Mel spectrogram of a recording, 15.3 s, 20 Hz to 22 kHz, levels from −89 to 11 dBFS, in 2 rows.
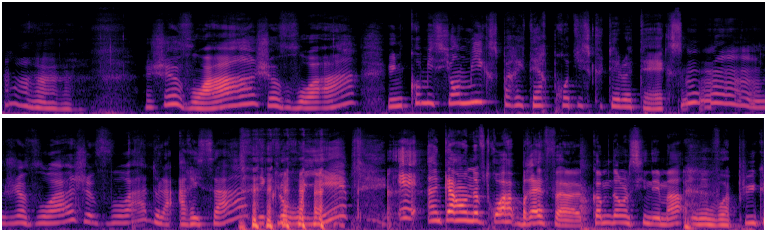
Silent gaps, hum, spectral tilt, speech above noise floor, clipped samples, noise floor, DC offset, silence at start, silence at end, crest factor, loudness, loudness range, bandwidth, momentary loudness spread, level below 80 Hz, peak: none; none; -5.5 dB/octave; 24 dB; under 0.1%; -52 dBFS; under 0.1%; 0 s; 0 s; 22 dB; -29 LUFS; 11 LU; 16.5 kHz; 16 LU; -50 dBFS; -6 dBFS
